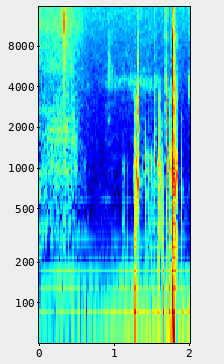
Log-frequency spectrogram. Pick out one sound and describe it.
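A menu clicks sharply several times.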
